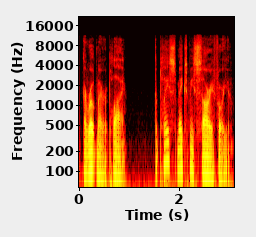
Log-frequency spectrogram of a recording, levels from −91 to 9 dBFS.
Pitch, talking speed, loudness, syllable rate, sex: 90 Hz, 210 wpm, -19 LUFS, 7.0 syllables/s, male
